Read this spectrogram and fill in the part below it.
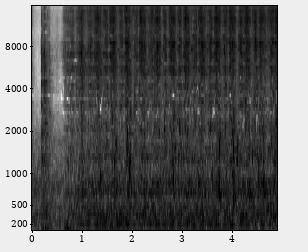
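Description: A spoon stirs Georgian chikhirtma, a chicken soup seasoned with turmeric and khmeli suneli, in a pot, giving soft, continuous scraping and swishing strokes at a low level with no voices.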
